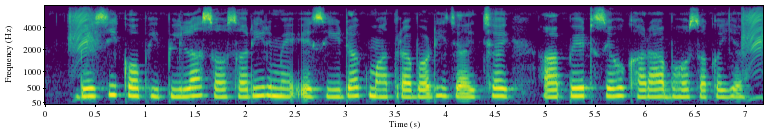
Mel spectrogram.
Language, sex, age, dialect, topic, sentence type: Maithili, female, 18-24, Bajjika, agriculture, statement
